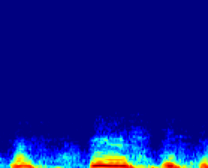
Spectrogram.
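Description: An owl hoots four times in quick, uneven succession. Each call is a rounded tone that swells and fades, and the second hoot is the longest and loudest.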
